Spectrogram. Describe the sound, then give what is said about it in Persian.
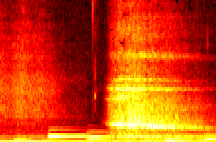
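A deep breath taken during a guided breathing exercise rises as a soft, airy rush about halfway through, over a quiet, sustained musical background. “سه تا دم و بازدم عمیق انجام میدیم آروم تو ذهنمون میشماریم دم میگیریم”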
